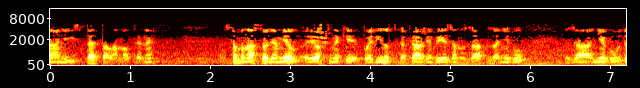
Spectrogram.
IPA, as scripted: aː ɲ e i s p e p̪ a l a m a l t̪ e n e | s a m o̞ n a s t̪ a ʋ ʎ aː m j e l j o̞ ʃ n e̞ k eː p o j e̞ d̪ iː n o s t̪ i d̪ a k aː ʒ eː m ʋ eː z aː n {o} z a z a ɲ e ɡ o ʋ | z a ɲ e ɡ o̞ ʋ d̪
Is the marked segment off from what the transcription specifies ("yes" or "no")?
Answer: no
